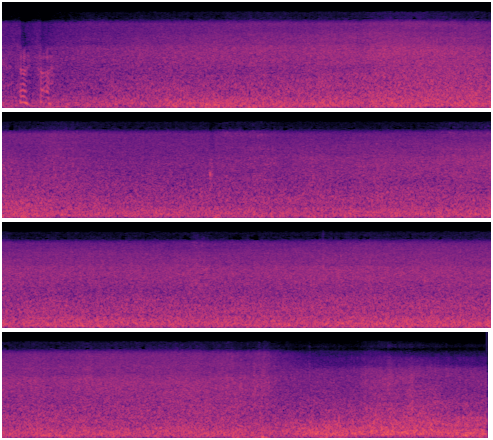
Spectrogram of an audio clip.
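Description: Ocean surf washing and foaming around rocks at the water's edge, swelling louder as waves come in about four seconds in and again near the end.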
